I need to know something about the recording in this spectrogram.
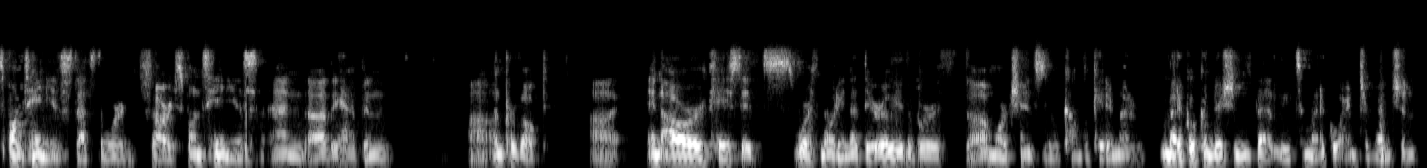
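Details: Adult male presenter; normal speech.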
